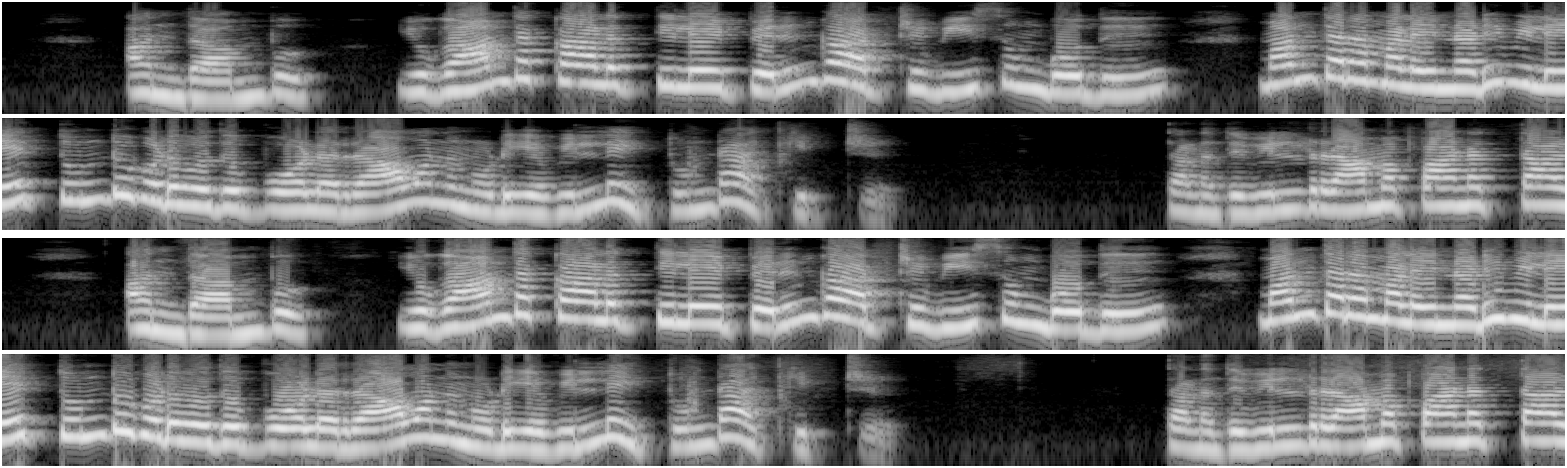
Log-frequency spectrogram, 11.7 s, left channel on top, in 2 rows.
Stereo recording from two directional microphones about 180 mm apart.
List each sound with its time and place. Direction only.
0.4 s speech: 50° right (ahead or behind)
10.2 s speech: 45° right (ahead or behind)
